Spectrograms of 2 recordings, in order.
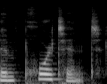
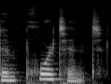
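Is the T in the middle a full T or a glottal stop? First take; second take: full T; full T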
